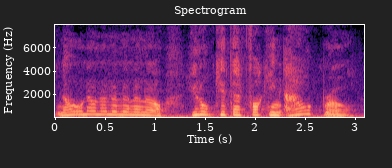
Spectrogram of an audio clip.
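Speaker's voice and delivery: high, exasperated no-no-no; mock his own disbelief at them; incredulous retort. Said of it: "well, it's like".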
